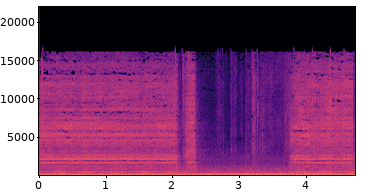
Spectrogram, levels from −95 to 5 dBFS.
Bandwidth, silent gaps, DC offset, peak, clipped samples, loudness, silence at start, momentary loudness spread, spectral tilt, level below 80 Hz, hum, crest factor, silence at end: 17 kHz; none; under 0.1%; -8 dBFS; under 0.1%; -24 LUFS; 0 s; 6 LU; -3.5 dB/octave; -42 dBFS; 50 Hz at -30 dBFS; 16 dB; 0 s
